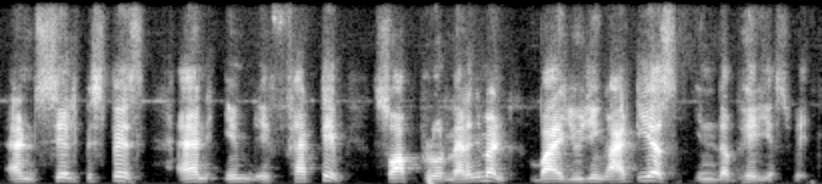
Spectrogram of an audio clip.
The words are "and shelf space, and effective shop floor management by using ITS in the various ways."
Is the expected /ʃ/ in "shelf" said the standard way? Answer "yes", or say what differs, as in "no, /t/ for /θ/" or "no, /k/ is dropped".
no, /s/ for /ʃ/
